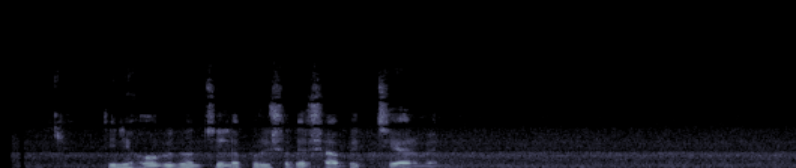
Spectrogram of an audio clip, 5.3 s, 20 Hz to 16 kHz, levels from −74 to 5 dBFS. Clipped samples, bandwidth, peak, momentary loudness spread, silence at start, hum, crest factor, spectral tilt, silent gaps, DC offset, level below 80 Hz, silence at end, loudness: under 0.1%; 10.5 kHz; -16 dBFS; 19 LU; 0.1 s; none; 20 dB; -5 dB/octave; none; under 0.1%; -64 dBFS; 0 s; -33 LUFS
